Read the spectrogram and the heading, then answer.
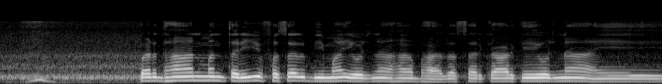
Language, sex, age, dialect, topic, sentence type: Chhattisgarhi, male, 18-24, Eastern, banking, statement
